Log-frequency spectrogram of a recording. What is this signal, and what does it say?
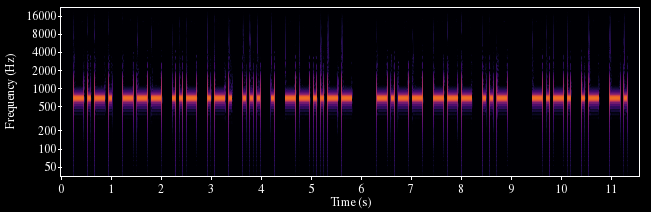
Morse code, heard as a keyed tone, about 17 wpm, 700 Hz. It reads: COURSE, YOU CAN
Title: Sentences from Top 1500 Words 17wpm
